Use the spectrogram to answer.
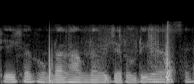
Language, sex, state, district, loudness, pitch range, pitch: Hindi, male, Chhattisgarh, Jashpur, -24 LUFS, 105-115 Hz, 110 Hz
